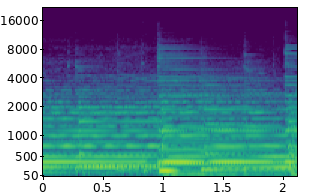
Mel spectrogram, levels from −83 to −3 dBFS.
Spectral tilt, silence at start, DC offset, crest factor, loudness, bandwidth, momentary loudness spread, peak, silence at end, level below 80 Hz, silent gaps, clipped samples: -7.5 dB/octave; 0 s; under 0.1%; 14 dB; -20 LUFS; 9.4 kHz; 4 LU; -4 dBFS; 0 s; -40 dBFS; none; under 0.1%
